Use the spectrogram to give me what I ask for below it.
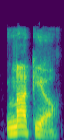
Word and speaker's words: Macchio: Macchio.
